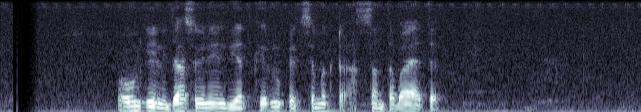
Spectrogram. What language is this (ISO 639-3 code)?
sin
